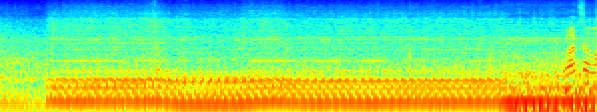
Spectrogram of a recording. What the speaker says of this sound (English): driving an iconic vehicle up in the hills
